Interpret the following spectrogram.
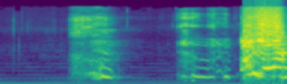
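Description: Soft background score of sustained low tones, with two short, loud sobbing outbursts from a distressed woman, the first about half a second in and the second near the end.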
